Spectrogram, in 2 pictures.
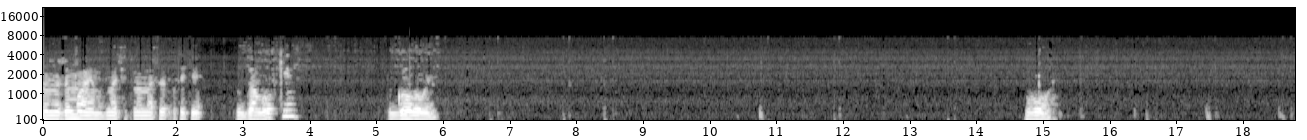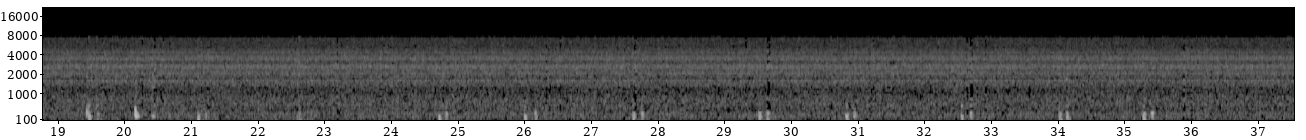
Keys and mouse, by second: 0.9 middle click, 2.8 shift+click, 4.4 shift+click, 5.9 shift+click, 6.9 shift+click, 7.9 shift+click, 8.5 shift+click, 10.9 shift+click, 13.7 shift+click, 15.3 shift+middle click, 16.5 shift+click, 17.5 shift+click, 19.5 shift+click, 21.4 shift+click, 22.8 shift+click, 24.9 shift+click, 26.3 shift+click, 29.7 shift+click, 34.0 shift+click, 35.3 shift+click.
